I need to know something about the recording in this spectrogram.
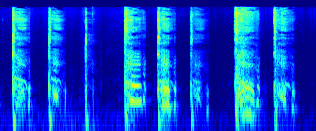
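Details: Eight loud coughs in close succession, several bubbly and rattling like loose mucus in the airways; a girl's wet cough.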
